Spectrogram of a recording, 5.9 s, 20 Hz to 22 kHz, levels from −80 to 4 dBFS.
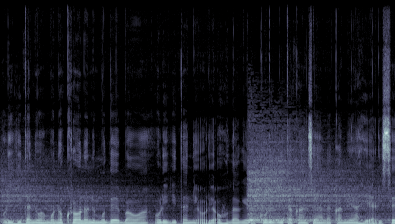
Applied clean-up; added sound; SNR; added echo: none; Crash cymbal; 11 dB; none.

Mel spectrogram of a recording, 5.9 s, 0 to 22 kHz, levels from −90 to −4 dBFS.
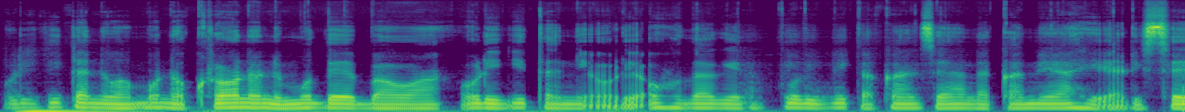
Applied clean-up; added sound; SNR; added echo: neural mask model DeepFilterNet 3.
